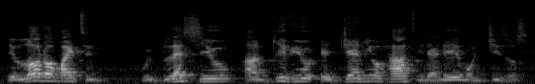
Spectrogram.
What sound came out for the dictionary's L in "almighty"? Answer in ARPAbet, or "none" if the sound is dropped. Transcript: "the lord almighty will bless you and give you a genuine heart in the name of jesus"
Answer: none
